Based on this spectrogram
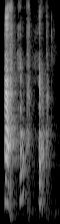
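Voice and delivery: high burst of startled laughter; real giddy laugh; delighted laugh. Real, not acted. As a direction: laugh out in disbelief. Laughing at success.

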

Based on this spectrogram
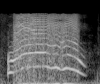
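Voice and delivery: high, loud sudden yelp; startled scream. Real, not acted. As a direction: yelp out in shock. Startled in the firefight.

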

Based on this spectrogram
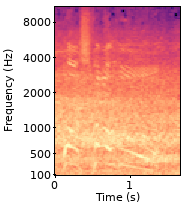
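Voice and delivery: slow, stretched scorer's name; drawn-out name call. Real, not acted. Naming the scorer.

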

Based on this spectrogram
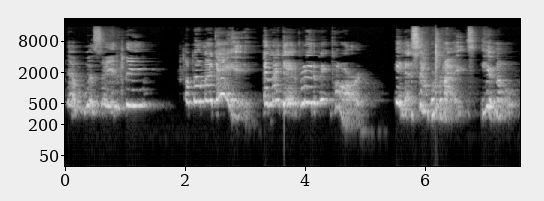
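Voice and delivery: high, loud and tearful, half laughing through real crying; breaking into tears. Real, not acted. Daughter pleading for her father's memory, crying out loud. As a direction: let the voice crack into sobs as the hurt spills out.

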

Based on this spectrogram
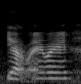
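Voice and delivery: blasé, self-satisfied brush-off; mock offhand. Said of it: "or just be like".

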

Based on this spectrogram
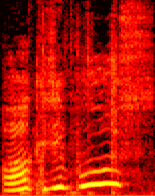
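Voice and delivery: loud, slow, high incredulous question; can't believe it's an octopus; drawn-out disbelieving octopus; surprised question. Real, not acted. Sister surprised at item.

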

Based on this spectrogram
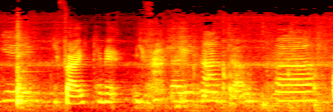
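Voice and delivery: put-on slow, drawn-out childish taunt; imitating son. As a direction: mimic a kid teasing, stretched and sulky. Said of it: "he just kept saying".

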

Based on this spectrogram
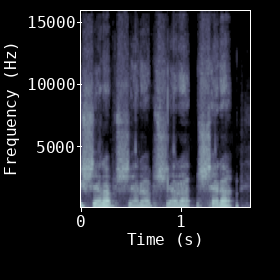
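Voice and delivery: muttered shut up. Retold or imitated. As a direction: grumble it under your breath. Telling Siri to shut up.

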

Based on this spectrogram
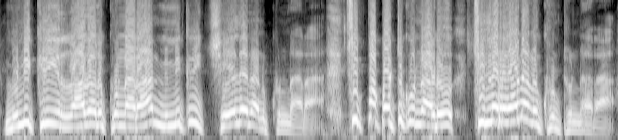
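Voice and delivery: declaimed film-hero dialogue; punchy mimicked hero speech; mimicry act. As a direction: show off a movie-star impression, sinking low at the end. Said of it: "మా మామ లెక్కనే మస్తు mimicry చేస్తున్నావు".

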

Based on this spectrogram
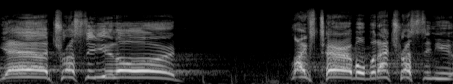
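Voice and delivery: loud, high, shouted declaration of trust; mock shout. Shown as a demonstration. Preacher shows the wrong way, shouting to the congregation. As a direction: belt it out like a triumphant cry. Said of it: "He's not shouting out".

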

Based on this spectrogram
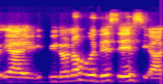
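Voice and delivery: normal talking voice

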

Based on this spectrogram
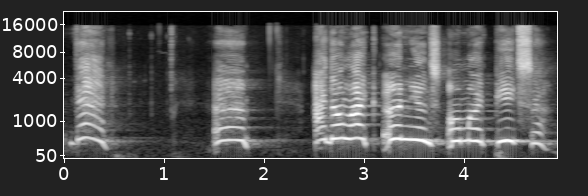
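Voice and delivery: put-on whiny little kid complaining; small boy telling his dad he hates onions; high-pitched little boy. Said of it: "his voice was really, like, high-pitched".

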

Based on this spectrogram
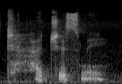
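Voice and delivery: ordinary talk, nothing marked

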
